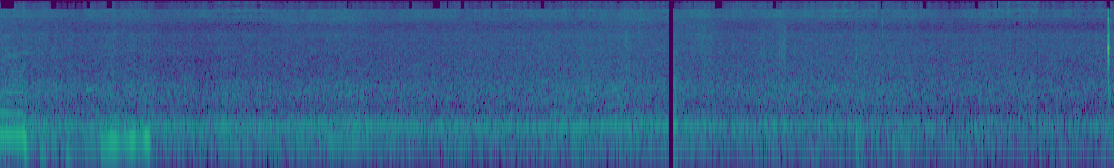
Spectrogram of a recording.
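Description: Honeybees hum in a faint, steady drone around beehives during a honey flow, with a few brief knocks and rustles.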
